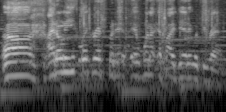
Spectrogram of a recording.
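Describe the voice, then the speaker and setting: A man's voice: sits high, fast, faint music behind. A middle-aged man from Nebraska with a Midwestern accent, a guest answering questions earnestly, often stopping and repeating words as he thinks. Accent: Midwestern American. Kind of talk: casual interview answers.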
